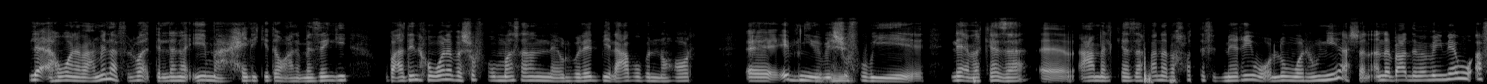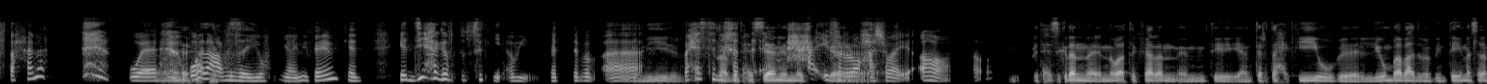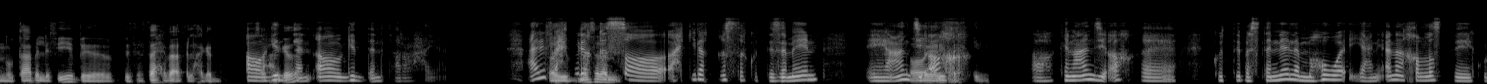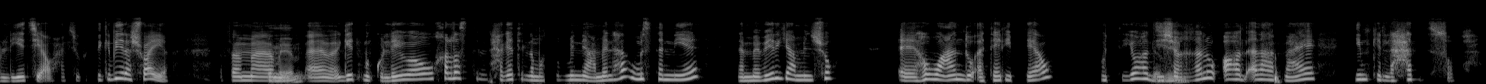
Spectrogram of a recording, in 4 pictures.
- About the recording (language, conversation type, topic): Arabic, podcast, بتحب تقضي وقت فراغك بتتفرج على إيه أو بتعمل إيه؟
- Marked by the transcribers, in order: tapping; laughing while speaking: "تمام"; chuckle; background speech; other noise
